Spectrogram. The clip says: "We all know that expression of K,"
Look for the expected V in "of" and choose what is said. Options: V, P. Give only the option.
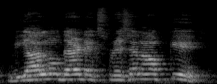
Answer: P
